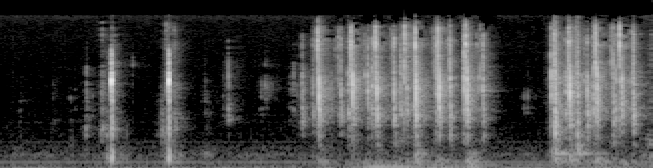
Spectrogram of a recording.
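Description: Computer keyboard being typed on: two single clicks about a second in, then a quick run of keystrokes and a shorter run near the end.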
